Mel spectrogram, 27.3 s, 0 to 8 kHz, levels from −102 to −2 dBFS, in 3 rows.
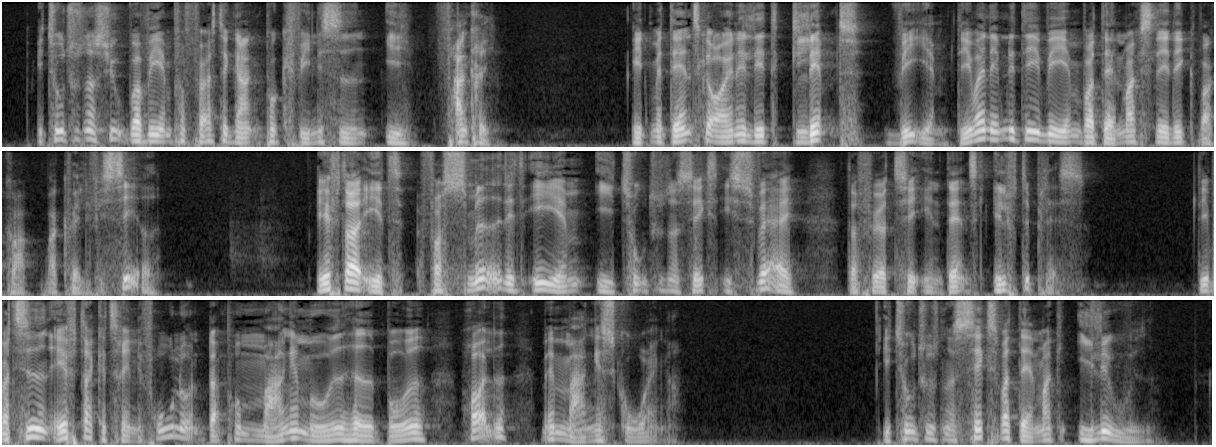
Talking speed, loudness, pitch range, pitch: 145 wpm, -25 LUFS, 95-130 Hz, 115 Hz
